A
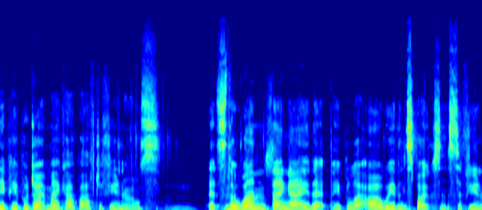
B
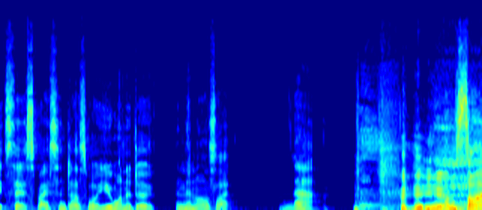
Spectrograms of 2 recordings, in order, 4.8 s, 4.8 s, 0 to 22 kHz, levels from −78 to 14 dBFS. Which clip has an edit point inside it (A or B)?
B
